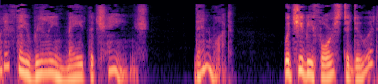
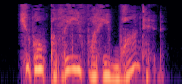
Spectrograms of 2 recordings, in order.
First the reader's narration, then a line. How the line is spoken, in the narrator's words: she whispered to Harper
